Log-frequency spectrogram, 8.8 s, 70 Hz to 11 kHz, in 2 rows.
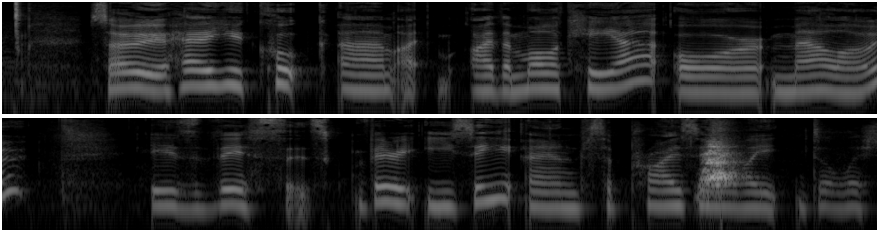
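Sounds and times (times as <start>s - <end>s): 
speech: 0.4s - 8.7s
dog barking: 7.9s - 8.2s.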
